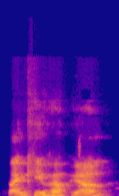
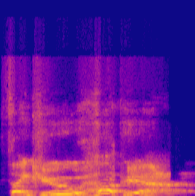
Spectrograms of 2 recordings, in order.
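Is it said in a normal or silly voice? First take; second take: normal; silly. First: It is said in his normal voice. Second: It is said in a silly put-on voice.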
